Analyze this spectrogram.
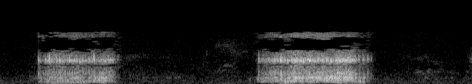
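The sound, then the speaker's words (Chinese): Snoring of a man asleep in bed: two long, rasping snores separated by a quiet pause, with a third just starting at the end. The rhythm is slow and even, with no words spoken. “打了呼噜了”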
